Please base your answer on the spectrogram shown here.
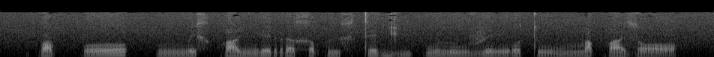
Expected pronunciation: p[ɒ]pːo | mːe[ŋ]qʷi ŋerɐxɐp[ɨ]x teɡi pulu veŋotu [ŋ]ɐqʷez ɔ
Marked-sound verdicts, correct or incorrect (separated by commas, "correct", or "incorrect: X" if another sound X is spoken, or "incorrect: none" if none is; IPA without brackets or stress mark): correct, incorrect: x, correct, incorrect: mː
